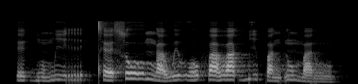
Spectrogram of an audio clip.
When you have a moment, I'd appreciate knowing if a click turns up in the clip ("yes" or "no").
no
